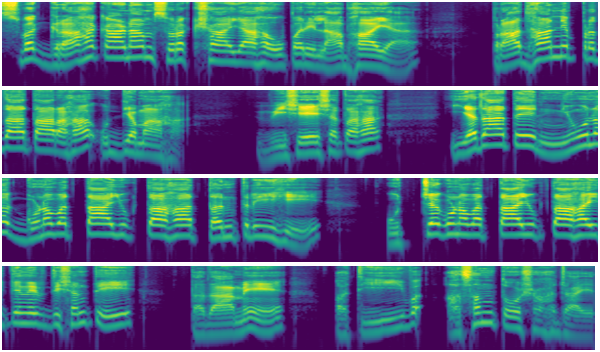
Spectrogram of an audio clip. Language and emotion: Sanskrit, disgusted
